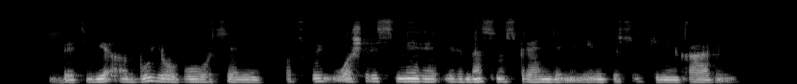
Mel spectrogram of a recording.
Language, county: Lithuanian, Klaipėda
